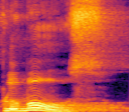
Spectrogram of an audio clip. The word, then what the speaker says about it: plumose: of a stigma is plumose actually that spelling blue p l u blue but we have to pronounce it as flu plumose now plumose means a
